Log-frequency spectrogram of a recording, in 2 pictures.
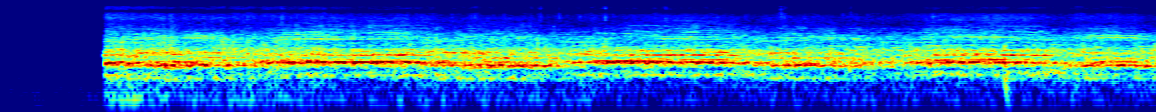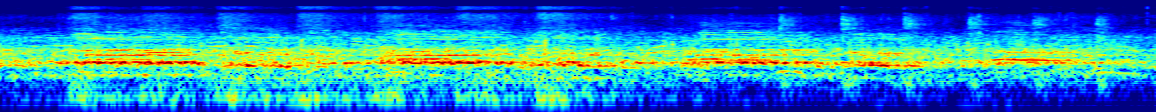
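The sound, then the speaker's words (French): A huge football stadium crowd of several hundred Valencia supporters chants in unison, shouting the word 'mono' (Spanish for monkey) at footballer Vinicius Junior over and over in a loud, continuous rhythmic roar that fills the space. “des supporters de Valence s'adressent à lui, ils lui crient, ils sont plusieurs centaines, ils lui crient un mot, mono, qui veut dire singe”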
